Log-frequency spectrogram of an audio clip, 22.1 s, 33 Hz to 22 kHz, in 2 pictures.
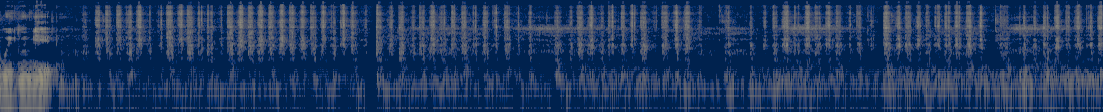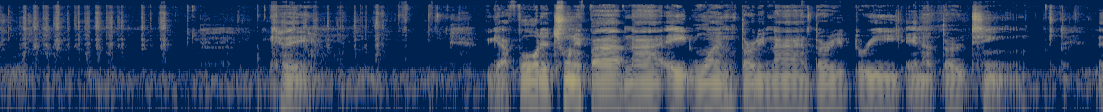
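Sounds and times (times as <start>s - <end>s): scratching a scratch-off ticket: 0.8s - 12.9s, 13.7s - 15.2s.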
